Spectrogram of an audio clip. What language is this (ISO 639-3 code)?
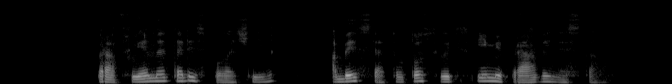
ces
